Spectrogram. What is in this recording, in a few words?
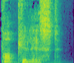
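"populist", British English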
